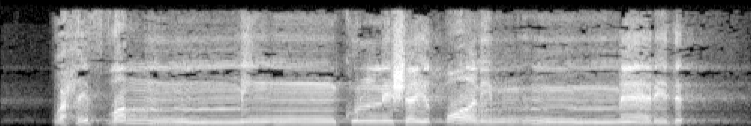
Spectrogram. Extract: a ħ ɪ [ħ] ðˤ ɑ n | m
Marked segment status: incorrect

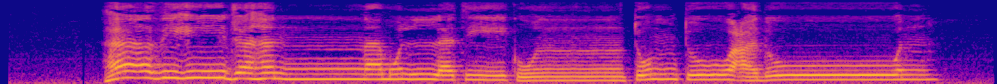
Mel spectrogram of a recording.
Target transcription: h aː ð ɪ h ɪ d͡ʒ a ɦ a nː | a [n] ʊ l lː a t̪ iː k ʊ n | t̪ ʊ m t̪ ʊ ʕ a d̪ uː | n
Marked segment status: incorrect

